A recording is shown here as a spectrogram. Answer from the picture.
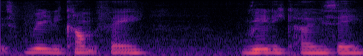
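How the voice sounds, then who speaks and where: A woman speaks in a fairly low voice. It sounds somewhat breathy. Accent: London. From London, North London. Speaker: crochet podcaster. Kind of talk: casual chat. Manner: casual, chatty.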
